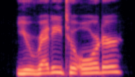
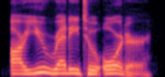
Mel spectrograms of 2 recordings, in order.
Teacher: in fast, casual speech, native speakers often drop the word are.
